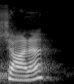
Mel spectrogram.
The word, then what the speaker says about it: Shawna: But it rhymes with Awana. And so on a regular basis, anytime I call, so I add like a dramatic pause. So I call, I'm like, hi, this is Shawna with Awana.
